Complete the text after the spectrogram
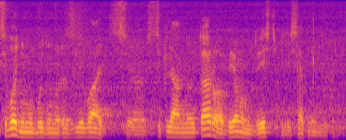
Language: Russian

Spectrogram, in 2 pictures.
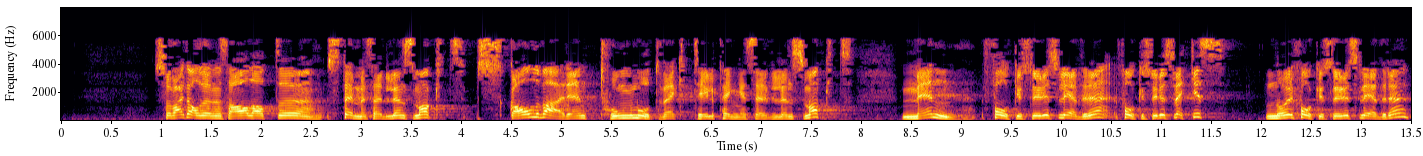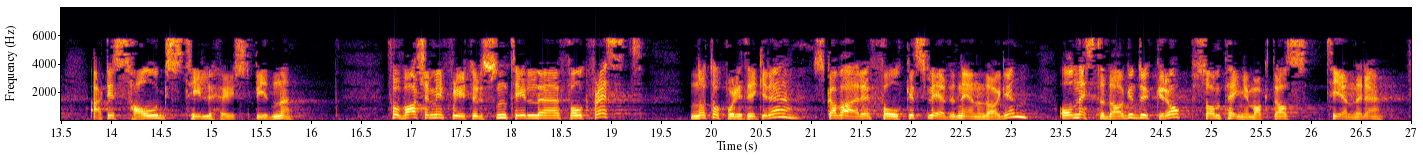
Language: Norwegian Bokmål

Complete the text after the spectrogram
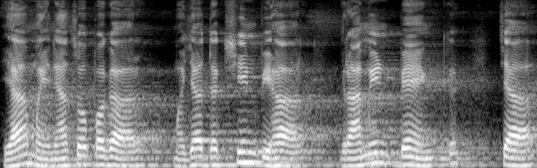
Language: Konkani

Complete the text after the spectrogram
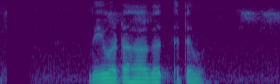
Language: Sinhala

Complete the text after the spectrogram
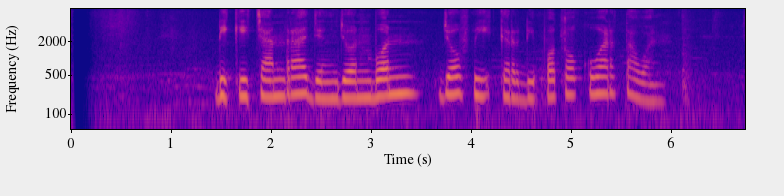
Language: Sundanese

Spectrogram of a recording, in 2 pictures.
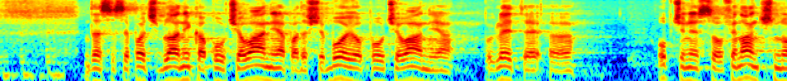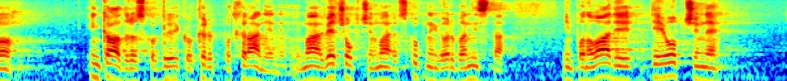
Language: Slovenian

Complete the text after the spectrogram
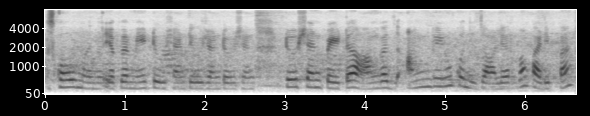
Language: Tamil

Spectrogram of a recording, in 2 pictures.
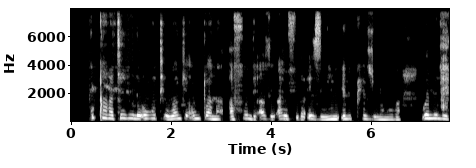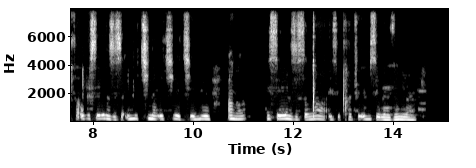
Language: North Ndebele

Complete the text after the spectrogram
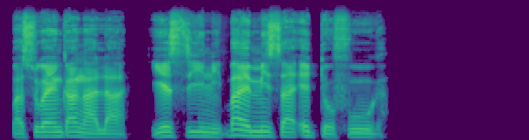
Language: North Ndebele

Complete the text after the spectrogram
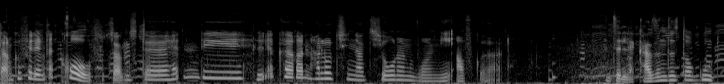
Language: German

